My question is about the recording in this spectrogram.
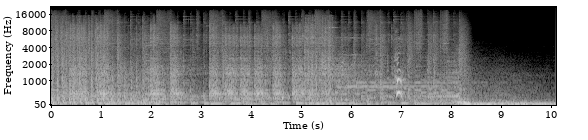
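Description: Rapid gunfire from a team-based shooter video game: dense, overlapping bursts of automatic fire run steadily for about eight seconds, then cut off abruptly, leaving a short fading tail.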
